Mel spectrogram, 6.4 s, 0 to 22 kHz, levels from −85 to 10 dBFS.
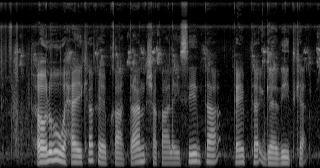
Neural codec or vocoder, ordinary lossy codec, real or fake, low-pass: none; none; real; none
